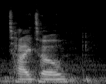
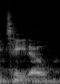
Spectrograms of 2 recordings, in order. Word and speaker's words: Taito: So yeah, Super Jinrai remembers Taito. Or I used to say Tato. I'm not really sure. I think it's probably pronounced Taito though.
